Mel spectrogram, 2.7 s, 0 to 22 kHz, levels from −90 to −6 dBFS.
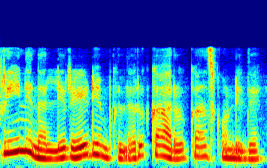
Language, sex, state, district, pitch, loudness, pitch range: Kannada, male, Karnataka, Bangalore, 180 Hz, -14 LUFS, 155-210 Hz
